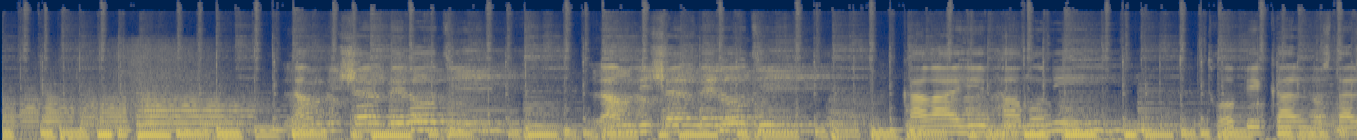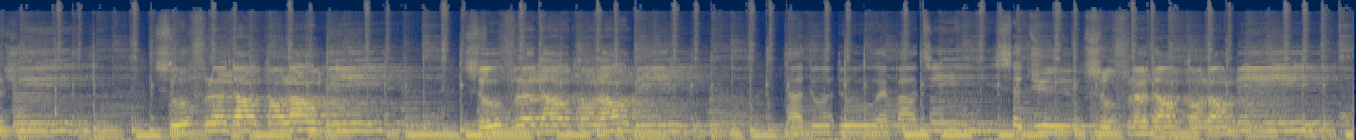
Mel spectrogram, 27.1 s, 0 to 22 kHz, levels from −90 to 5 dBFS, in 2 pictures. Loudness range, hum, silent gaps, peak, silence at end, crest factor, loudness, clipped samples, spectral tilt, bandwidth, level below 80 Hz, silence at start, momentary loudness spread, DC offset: 3 LU; none; none; -2 dBFS; 0 s; 16 dB; -20 LUFS; under 0.1%; -5.5 dB/octave; over 20 kHz; -32 dBFS; 0 s; 8 LU; under 0.1%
